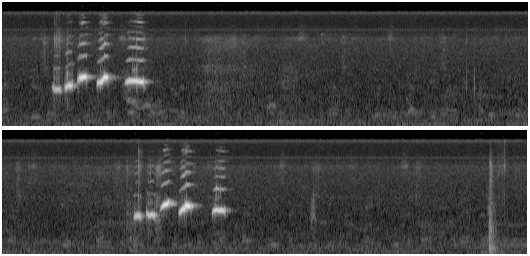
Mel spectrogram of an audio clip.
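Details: Pet cockatiel that sings all day, copying a phone messaging notification: a quick run of four rising whistled notes, repeated once after about six seconds, with a click near the end.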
